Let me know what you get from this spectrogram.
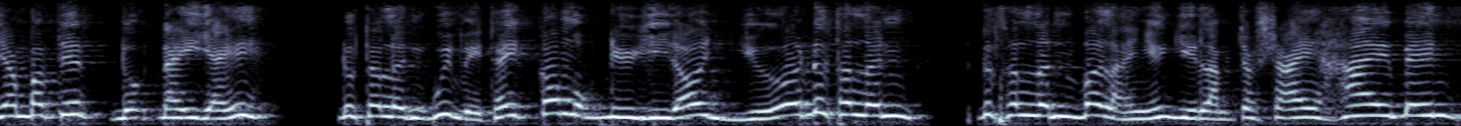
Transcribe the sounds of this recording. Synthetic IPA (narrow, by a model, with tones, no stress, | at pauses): zaː˧ŋ͡mɓaː˦˥p̚t̪i˦˥t̚ɗɨ˨˩ək̚ɗə˨˩jzə̰˧˩j | ɗɨ˦˥k̚t̪ʰə˧˦nlï˧ŋ̟kwi˨˦vḭ˧˨t̪ʰə˨˦jkɔ˨˦mo˨˩t̚ɗi˨˩əwzi˨˩ɗɔ˨˦zɨ̰˧˥əɗɨ˦˥k̚t̪ʰə˦nlï˧ŋ̟ɗɨ˦˥k̚t̪ʰə˦nlï˧ŋ̟vəː˨˦la̰ː˧˨jɲɨ̰˧˥ŋzi˨˩laː˨˩mt͡ɕɔ˧saː˧jɦaː˧jɓe˧n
